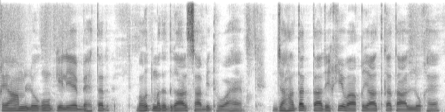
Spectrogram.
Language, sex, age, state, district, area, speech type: Urdu, male, 18-30, Delhi, New Delhi, rural, spontaneous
